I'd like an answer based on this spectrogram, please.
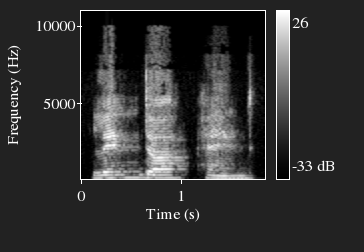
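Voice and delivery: "Lend a hand." very slowly; slow demo. Shown as a demonstration. Teacher slowing a phrase to show linking. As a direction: draw out each link. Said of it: "notice that as I go".

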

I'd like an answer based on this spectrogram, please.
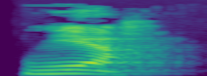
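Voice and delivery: "Nya" short and weak; de-stressed syllable. Shown as a demonstration. Teacher breaking the word up, unstressed "Nya". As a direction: let "Nya" fall to a light schwa. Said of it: "de-stressed".

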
